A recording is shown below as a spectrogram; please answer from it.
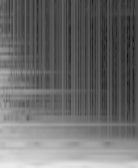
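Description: Background music ending on a held guitar chord that rings on and slowly fades.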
